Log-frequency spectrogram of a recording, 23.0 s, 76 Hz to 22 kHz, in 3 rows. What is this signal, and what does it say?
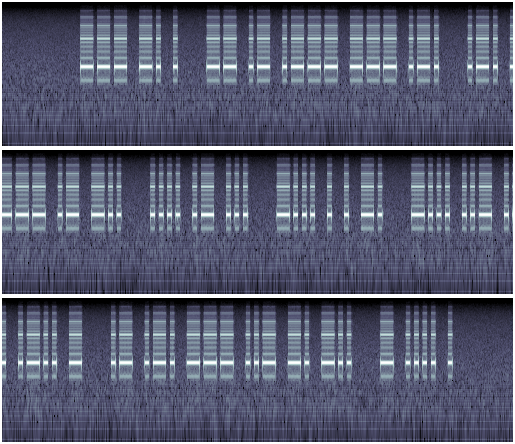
Morse code, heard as electronic beeps, machine-sent, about 19 wpm, 1700 Hz. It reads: ONE MAJOR ROAD HAS BEEN BUILT AROUND THE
